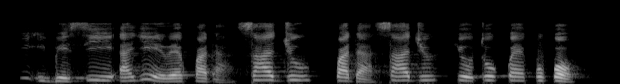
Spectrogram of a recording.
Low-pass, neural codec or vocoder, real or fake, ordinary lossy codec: 7.2 kHz; none; real; MP3, 64 kbps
